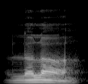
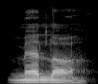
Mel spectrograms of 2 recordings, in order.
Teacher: ਤਾਲੂ ਦੇ ਵਿਚਕਾਰ ਵਾਲੇ ਪਾਸੇ ਨੂੰ ਜੁਬਾਨ ਪੁੱਠੀ ਹੋਵੇਗੀ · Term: ਪੈਰ ਵਿੱਚ ਬਿੰਦੀ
